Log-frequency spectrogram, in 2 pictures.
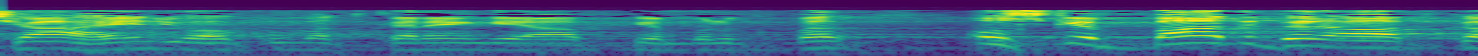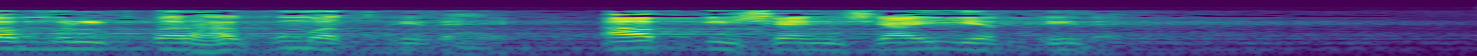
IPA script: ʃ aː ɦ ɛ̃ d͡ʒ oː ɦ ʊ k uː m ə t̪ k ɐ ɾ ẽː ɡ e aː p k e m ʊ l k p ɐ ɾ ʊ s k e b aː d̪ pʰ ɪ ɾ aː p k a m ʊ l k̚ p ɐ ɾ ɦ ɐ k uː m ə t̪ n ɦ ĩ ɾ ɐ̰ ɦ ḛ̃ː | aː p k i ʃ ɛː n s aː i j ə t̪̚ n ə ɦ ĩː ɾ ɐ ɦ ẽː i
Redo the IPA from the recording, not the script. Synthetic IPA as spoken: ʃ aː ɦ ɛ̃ d͡ʒ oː ɦ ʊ k uː m ə t̪ k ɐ ɾ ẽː ɡ e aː p k e m ʊ l k p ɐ ɾ ʊ s k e b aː d̪ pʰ ɪ ɾ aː p k a m ʊ l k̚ p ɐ ɾ ɦ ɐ k uː m ə t̪ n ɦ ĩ ɾ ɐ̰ ɦ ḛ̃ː | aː p k i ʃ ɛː n ʃ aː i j ə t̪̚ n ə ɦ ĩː ɾ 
